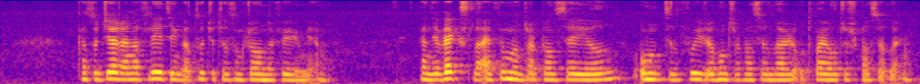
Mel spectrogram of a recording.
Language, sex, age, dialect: Faroese, female, 15-35, Suðuroy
